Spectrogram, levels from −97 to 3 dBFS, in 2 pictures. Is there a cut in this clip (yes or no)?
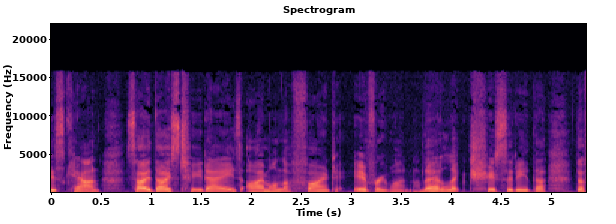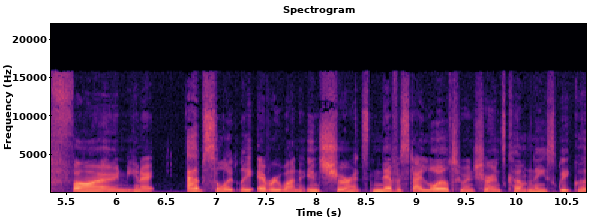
no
